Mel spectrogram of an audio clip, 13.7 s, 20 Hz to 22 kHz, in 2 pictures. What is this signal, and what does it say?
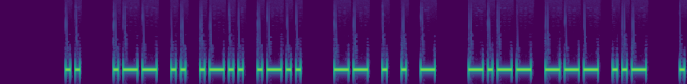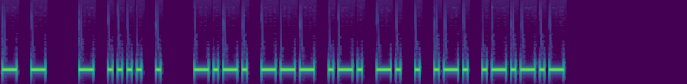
Morse code, heard as a keyed tone, about 25 wpm, 700 Hz. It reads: I WILL MEET YOU AT THE CORNER.
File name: practice / 25wpm / All-Age Appropriate Jokes - 25wpm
